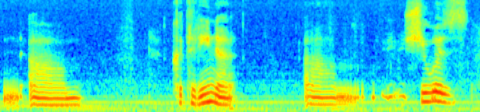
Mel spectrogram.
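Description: A middle-aged woman, a Fado singer, telling stories with a strong, loud voice in an interview. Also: very deep voice, very slow, a little hiss or hum. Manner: animated storyteller, strong loud voice. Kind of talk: oral history interview.

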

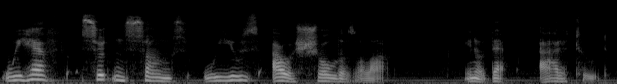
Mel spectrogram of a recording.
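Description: A middle-aged woman, a Fado singer, telling stories with a strong, loud voice in an interview. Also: low-pitched, slow pace, slight background noise. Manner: animated storyteller, strong loud voice. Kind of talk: oral history interview.

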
